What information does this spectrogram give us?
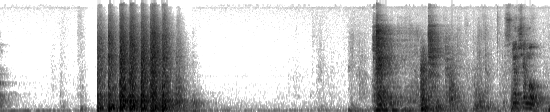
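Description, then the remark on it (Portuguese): A person tries to open a locked door that will not give, rattling it hard several times in quick succession, then after a pause shoving and jiggling it again with loud, clattering bursts. “Dirige-se então para a porta e tenta abri-la. A porta não cede.”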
